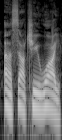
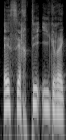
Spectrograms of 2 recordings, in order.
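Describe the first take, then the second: First: The letters are read with an American accent. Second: The letters are read with a French accent.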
